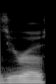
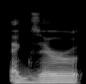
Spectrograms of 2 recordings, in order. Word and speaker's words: Xero: like For some reason, I really like Xero. That's how I pronounce it. Some people pronounce it Zero, some people pronounce it Exero, uh something weird. I don't know. I I pronounce it Zero, but uh Yeah, I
